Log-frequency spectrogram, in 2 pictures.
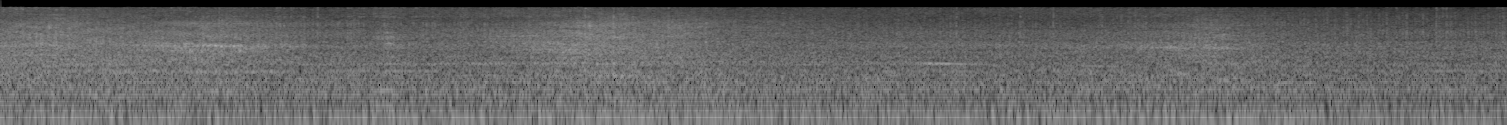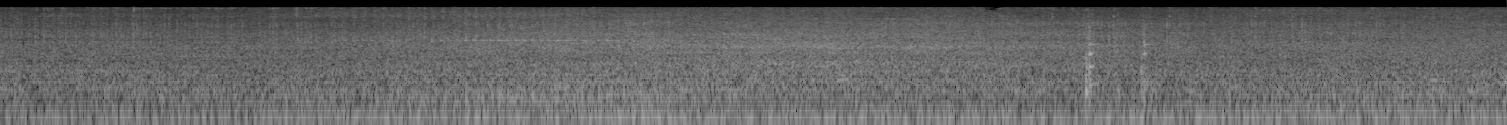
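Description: Steady road noise of motor scooter traffic, with the continuous low hum of small scooter engines running along the road.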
